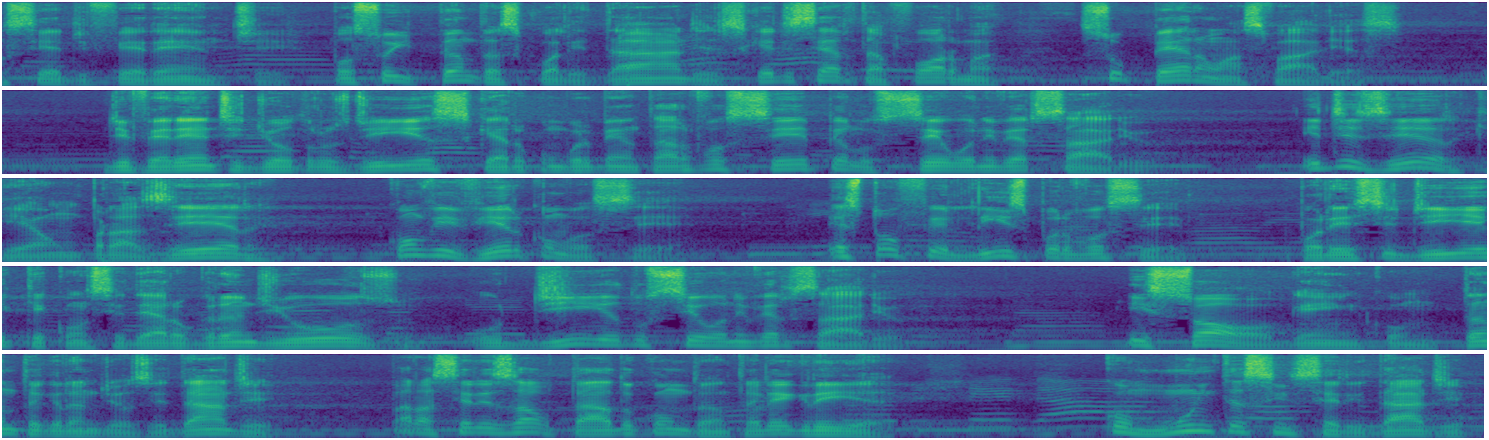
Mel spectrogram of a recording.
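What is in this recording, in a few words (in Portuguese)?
aniversario cunhado masculino, telemensagem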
